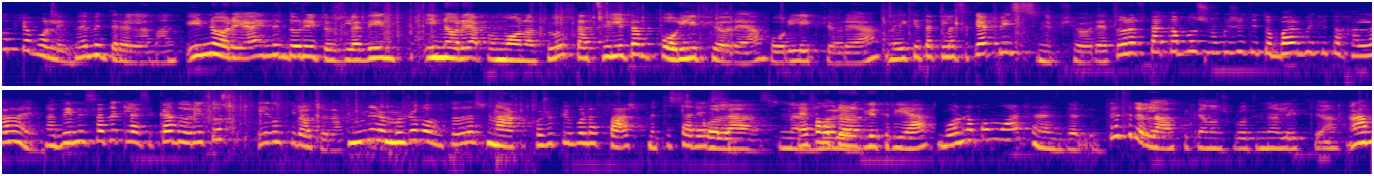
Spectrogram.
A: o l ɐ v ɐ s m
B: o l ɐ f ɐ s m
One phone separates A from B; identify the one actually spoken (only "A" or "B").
B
